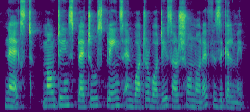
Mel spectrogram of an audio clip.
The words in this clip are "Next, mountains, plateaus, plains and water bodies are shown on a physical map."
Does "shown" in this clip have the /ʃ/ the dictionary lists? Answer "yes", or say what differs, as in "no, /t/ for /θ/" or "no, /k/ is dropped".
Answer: yes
